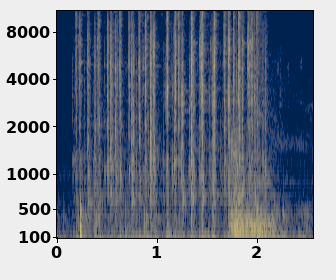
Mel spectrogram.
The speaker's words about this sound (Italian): Stavo manutenendo una, una, tastiera e stavo in particolare separando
